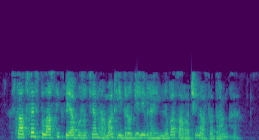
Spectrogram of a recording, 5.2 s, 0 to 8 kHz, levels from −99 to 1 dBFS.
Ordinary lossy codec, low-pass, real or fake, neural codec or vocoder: AAC, 16 kbps; 7.2 kHz; fake; vocoder, 44.1 kHz, 80 mel bands, Vocos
